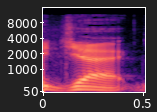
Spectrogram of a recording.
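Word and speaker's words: Jak: Is it Jake or Jack? – Jack? Is it Jack? I'm sorry. I think you're right. No, you're right. It's J-A-K. – I just don't know how you pronounce it. – I misspoke. It's Jack. – That'd be Jack, just like Dax, D-A-K. – Yeah, it's Jack.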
